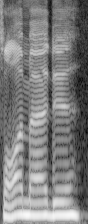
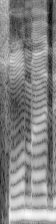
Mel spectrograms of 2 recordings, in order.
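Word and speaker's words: صمد: Nah, ketika masuk ke sad, jangan ketika baca sad itu ketika monyong, tapi dinetralkan, kembalikan dulu bibirnya, baru ucapkan sad. Contohnya seperti ini, Allahus hus. Nah, kalau kita perhatikan bibir, Allahus hus, ya, dikembalikan, jangan Allahus somad, somad, jangan dibaca monyong sadnya, tapi dinetralkan terlebih dahulu atau dikembalikan terlebih dahulu bibirnya.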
